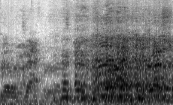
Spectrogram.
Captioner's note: laughter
